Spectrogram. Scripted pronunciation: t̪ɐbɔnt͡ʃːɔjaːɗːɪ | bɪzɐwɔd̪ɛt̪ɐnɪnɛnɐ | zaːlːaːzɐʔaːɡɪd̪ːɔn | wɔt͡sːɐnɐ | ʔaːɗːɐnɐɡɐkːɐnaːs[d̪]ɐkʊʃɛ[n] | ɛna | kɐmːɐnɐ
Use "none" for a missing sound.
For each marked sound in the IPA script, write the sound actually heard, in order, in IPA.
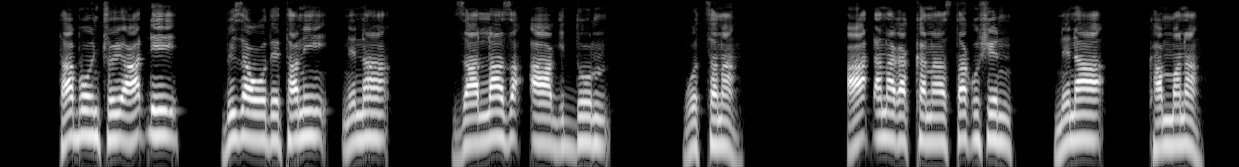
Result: t̪, nː

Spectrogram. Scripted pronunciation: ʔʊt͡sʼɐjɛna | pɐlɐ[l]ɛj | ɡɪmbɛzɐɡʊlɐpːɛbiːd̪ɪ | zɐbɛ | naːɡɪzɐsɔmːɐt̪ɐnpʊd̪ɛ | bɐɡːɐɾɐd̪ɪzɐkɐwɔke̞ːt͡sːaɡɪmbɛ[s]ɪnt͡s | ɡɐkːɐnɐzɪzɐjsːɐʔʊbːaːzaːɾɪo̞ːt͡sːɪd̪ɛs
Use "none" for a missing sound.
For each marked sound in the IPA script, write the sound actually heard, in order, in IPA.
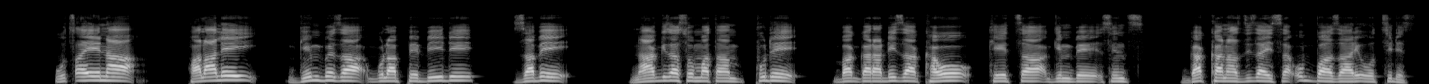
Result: l, s

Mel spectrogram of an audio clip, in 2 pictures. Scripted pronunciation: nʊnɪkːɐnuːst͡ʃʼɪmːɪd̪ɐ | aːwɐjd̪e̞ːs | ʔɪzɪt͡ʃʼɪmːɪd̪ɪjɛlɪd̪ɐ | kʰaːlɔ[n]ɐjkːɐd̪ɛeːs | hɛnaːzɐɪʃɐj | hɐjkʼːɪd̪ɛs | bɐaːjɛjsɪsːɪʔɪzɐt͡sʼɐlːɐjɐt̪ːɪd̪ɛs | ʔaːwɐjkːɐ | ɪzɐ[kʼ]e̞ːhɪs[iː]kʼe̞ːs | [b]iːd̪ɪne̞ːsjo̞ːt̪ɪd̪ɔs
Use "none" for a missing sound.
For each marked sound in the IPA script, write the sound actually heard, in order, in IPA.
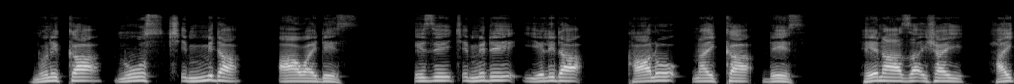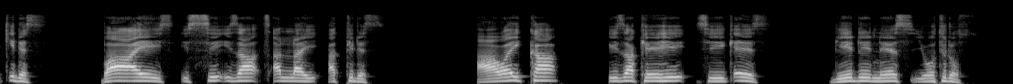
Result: n, k, iː, ɡ

